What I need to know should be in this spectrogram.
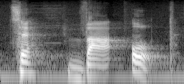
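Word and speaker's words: צבאות: When a schwa begins a word, it is always vocal. So it's tz, tzvaot. Tzvaot. Okay, tzvaot. Again, you have to pronounce it to where you come to the end with the accent on the end.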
